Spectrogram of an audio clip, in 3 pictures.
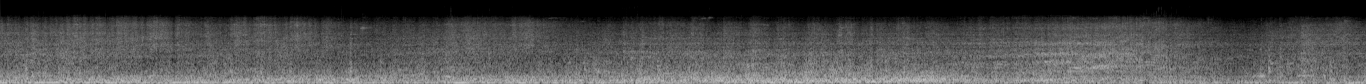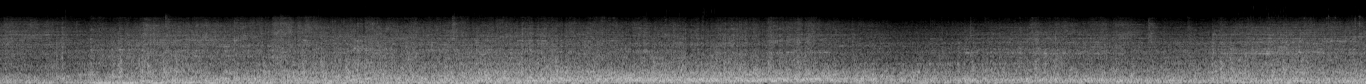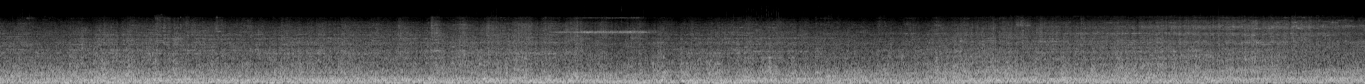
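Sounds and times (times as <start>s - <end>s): train wheels rumbling on rails: 0.0s - 40.9s
high wheel squeal: 32.7s - 34.1s.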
